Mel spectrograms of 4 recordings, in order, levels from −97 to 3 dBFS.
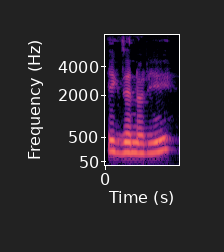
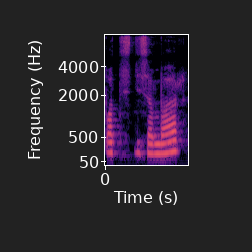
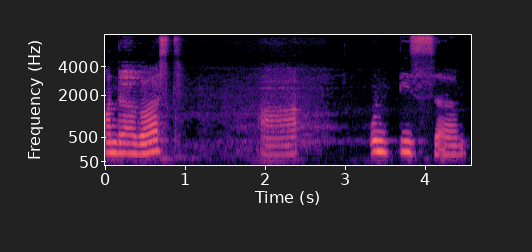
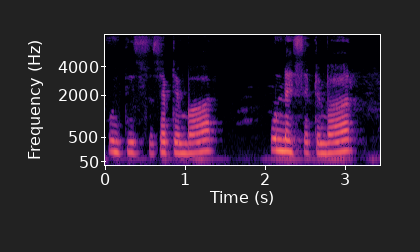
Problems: none marked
